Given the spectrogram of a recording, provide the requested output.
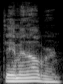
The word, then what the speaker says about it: Damon Albarn: Yeah, Damon Albarn.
